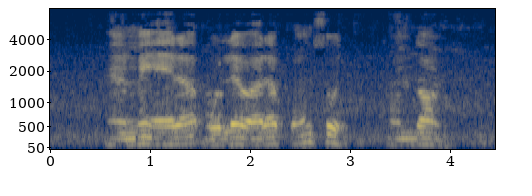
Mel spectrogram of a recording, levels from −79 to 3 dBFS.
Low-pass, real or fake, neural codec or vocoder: 7.2 kHz; real; none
